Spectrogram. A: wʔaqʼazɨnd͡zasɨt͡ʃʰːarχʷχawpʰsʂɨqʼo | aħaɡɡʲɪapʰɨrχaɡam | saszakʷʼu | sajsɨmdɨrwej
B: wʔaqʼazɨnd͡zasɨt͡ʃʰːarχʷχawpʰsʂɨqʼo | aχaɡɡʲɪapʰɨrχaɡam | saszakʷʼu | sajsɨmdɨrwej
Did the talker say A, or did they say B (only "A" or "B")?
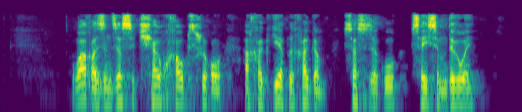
B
